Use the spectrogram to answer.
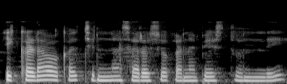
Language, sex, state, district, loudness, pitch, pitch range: Telugu, female, Telangana, Mahabubabad, -18 LUFS, 190 Hz, 175-200 Hz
